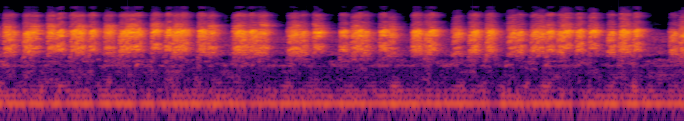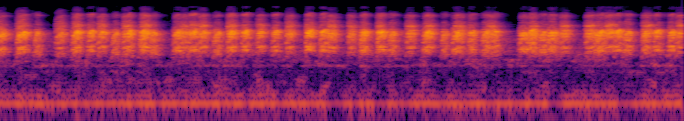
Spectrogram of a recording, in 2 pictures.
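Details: Sooty-headed bulbul heard at night while people sleep: a sustained stream of harsh, buzzy chatter broken by a few brief silences, with a steady low hum behind it.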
